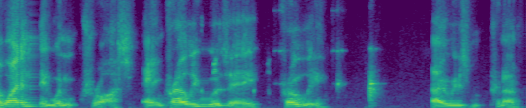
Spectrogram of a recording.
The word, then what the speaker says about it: Crowley: And Crowley. I always mispronounce his name. He has a rhyme. It's my name is Crowley because I'm holy.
